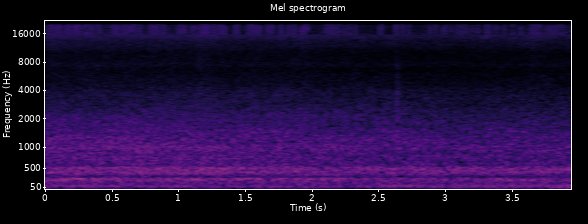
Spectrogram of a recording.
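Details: Swarm of honey bees in a back yard, heard during capture: a dense, steady droning hum with a low pitched band, continuous throughout without breaks.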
